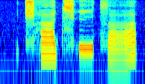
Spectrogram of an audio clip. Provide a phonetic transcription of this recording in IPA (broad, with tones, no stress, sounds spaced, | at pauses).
ʈ͡ʂʰ ä˥ t͡ɕʰ i˥ t͡s ä˨˩˦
